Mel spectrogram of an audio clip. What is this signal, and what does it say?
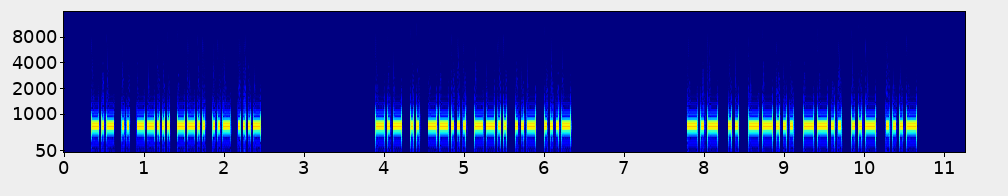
Morse code, heard as a keyed tone, about 33 wpm, 700 Hz. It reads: KI7ZUV KI7ZUV KI7ZUV
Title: Speed Racing - USA 2x3 Call Signs 28wpm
